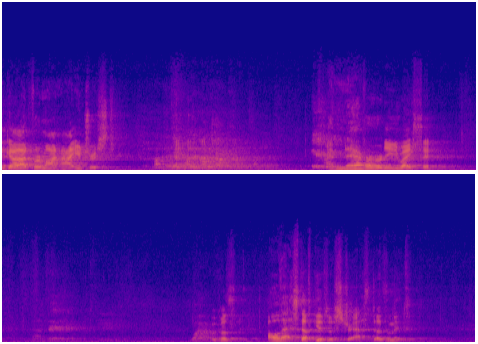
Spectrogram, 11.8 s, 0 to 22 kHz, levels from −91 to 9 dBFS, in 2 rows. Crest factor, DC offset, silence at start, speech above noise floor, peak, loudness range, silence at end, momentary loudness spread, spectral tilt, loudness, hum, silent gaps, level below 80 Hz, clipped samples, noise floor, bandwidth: 24 dB; under 0.1%; 0 s; 25 dB; -12 dBFS; 14 LU; 0.05 s; 23 LU; -3 dB/octave; -34 LUFS; none; none; -64 dBFS; under 0.1%; -59 dBFS; 16 kHz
